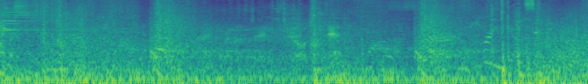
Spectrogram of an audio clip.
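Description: The Expelliarmus spell is cast in Hogwarts Legacy as a series of loud, booming magical blasts and thuds, several sharp bursts over a rumbling battle bed, with a voice calling out amid them.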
